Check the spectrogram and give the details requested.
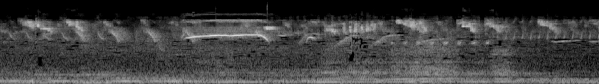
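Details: Training audio of Oriental white-eye (pleci dakun) to spur young birds into song: quick high chirps, a long steady rising whistle at about two seconds, then more busy twittering and brief whistled notes.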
